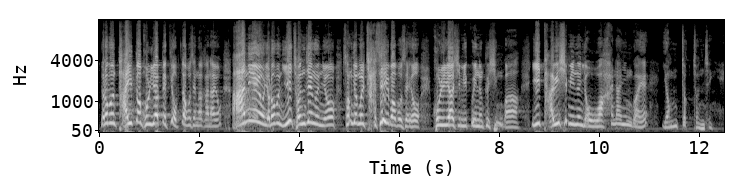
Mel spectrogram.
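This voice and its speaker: A man preaching a lively revival sermon in a church. His voice sits high and swings widely in pitch, with a gravelly texture. He tells stories playfully and keeps asking the congregation questions. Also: brisk, hardly any pauses. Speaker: pastor. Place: large church sanctuary.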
